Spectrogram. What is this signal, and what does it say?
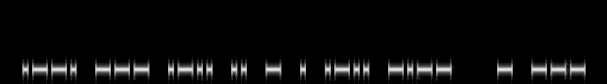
Morse code, heard as a keyed tone, about 25 wpm, spaced as for 22 wpm, 700 Hz. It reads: POLITELY TO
